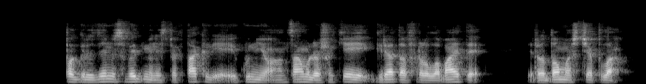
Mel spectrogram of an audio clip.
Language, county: Lithuanian, Vilnius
